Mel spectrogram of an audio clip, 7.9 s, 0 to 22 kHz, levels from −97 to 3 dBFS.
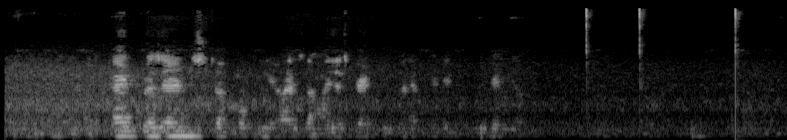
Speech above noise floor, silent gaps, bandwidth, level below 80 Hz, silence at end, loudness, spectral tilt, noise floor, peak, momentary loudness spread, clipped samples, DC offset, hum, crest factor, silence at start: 37 dB; none; 16.5 kHz; -78 dBFS; 0.5 s; -35 LUFS; -3 dB/octave; -75 dBFS; -2 dBFS; 22 LU; under 0.1%; under 0.1%; none; 38 dB; 0.05 s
